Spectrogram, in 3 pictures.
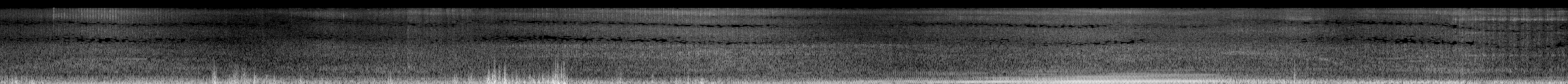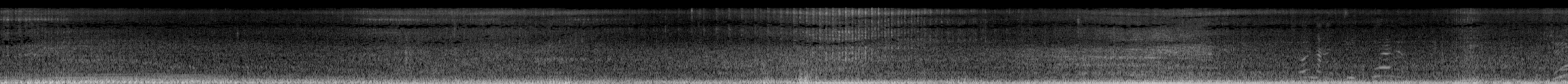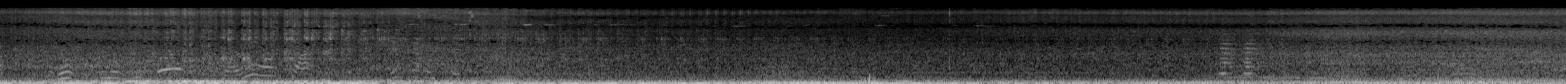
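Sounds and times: jeep engine: 0.0s - 47.0s
motorcycle accelerating away: 4.8s - 18.0s
engine revving up: 8.9s - 17.9s.

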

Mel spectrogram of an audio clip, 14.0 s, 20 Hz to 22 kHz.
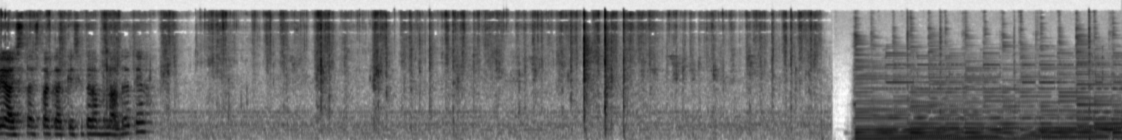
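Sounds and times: gloved hands squishing minced meat: 0.0s - 10.4s.

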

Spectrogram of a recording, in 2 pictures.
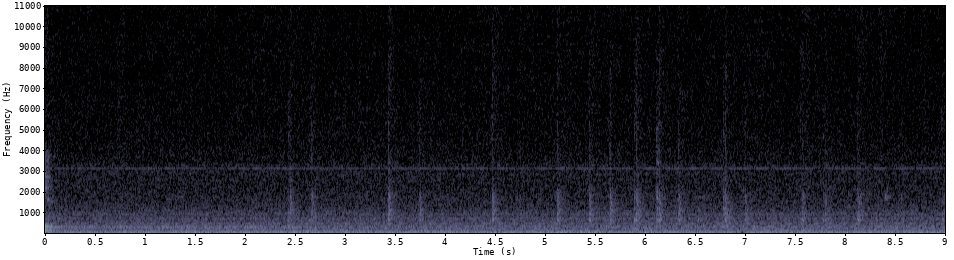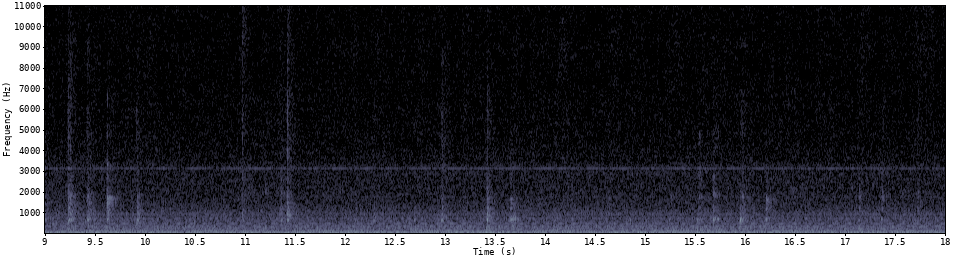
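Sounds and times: low room hum: 0.0s - 18.0s
marker tapping on whiteboard: 15.4s - 16.4s.

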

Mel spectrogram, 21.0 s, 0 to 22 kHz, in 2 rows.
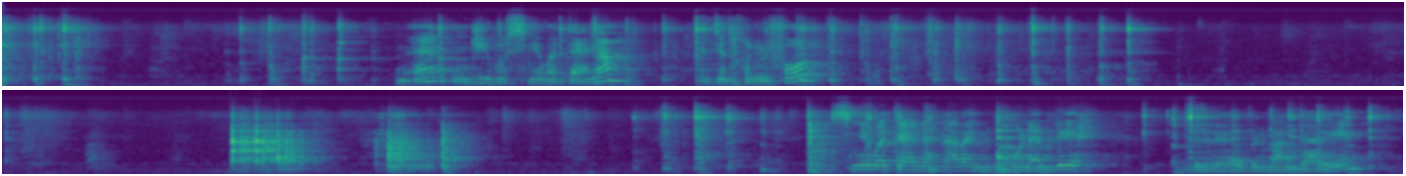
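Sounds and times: whisk clinking against glass bowl: 1.8s - 8.7s, 19.1s - 21.0s.

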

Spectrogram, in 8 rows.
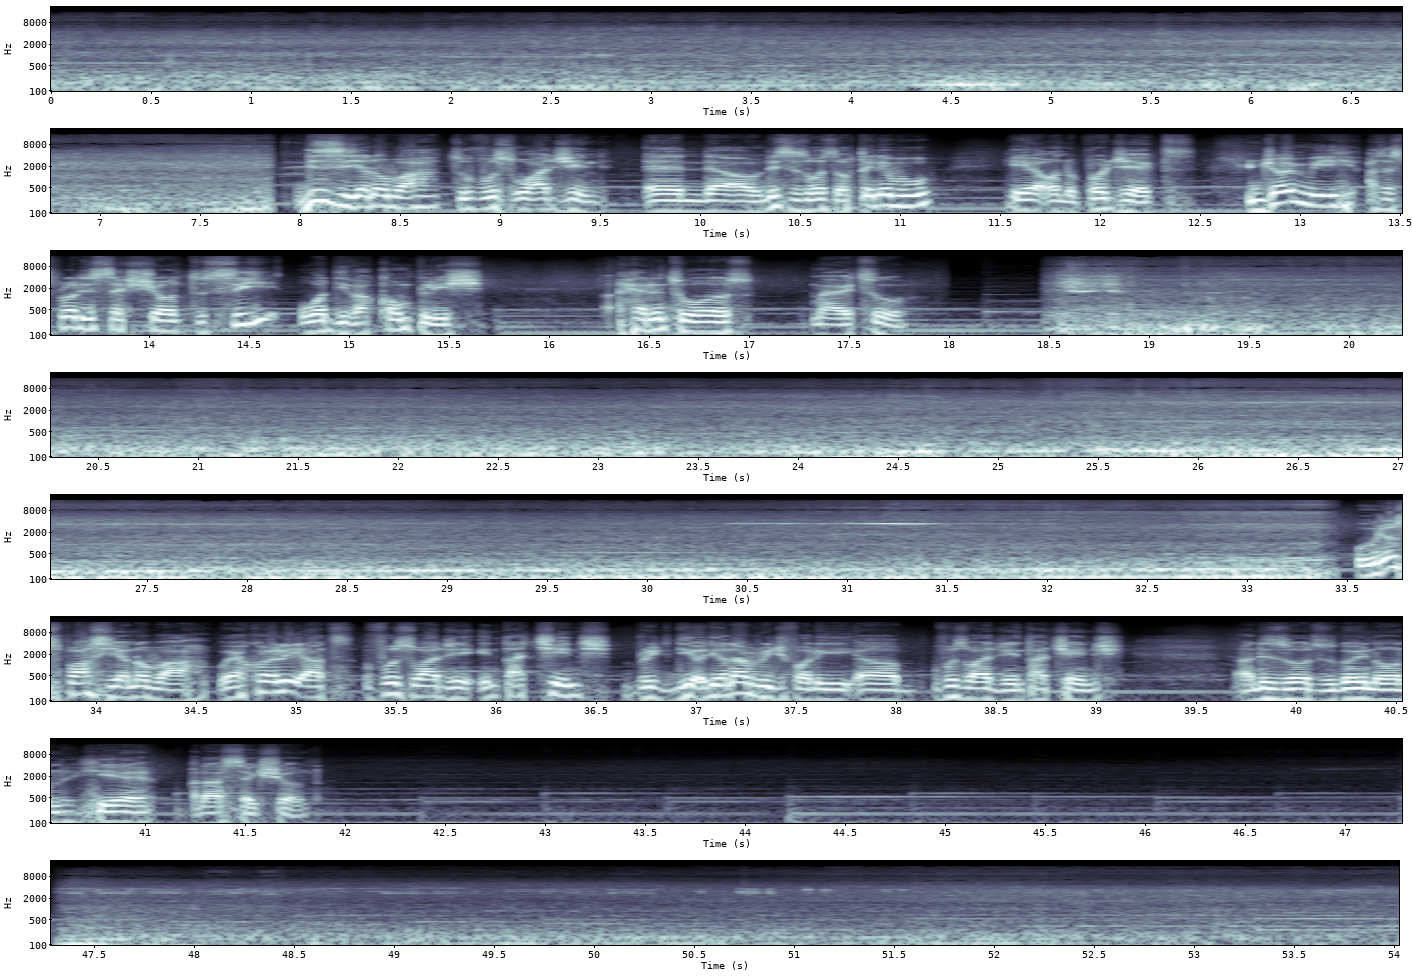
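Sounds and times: road traffic rumble and hiss: 0.0s - 7.9s, 18.5s - 33.6s, 47.4s - 54.0s.

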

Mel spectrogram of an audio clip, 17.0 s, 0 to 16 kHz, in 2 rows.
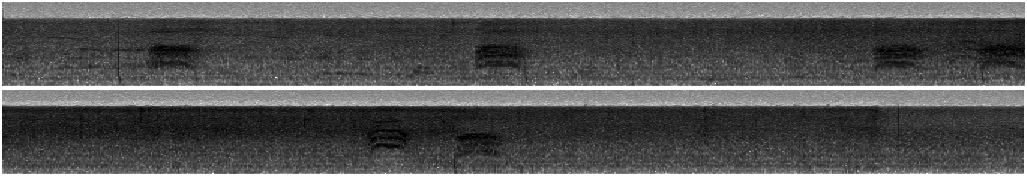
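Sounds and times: soft steady hiss: 0.0s - 17.0s
crow cawing: 1.2s - 1.7s, 3.9s - 4.4s, 7.2s - 8.6s, 11.6s - 12.8s.

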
